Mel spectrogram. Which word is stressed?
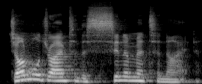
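cinema. The stress falls on the word cinema. He is going to this place, not another one. "not to the restaurant"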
